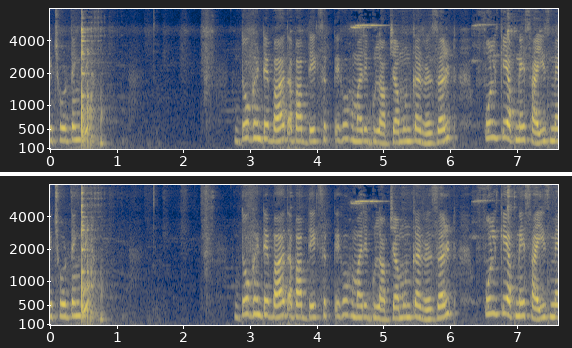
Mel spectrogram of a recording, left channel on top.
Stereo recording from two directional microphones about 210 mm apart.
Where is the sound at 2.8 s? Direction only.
5° right (ahead or behind).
